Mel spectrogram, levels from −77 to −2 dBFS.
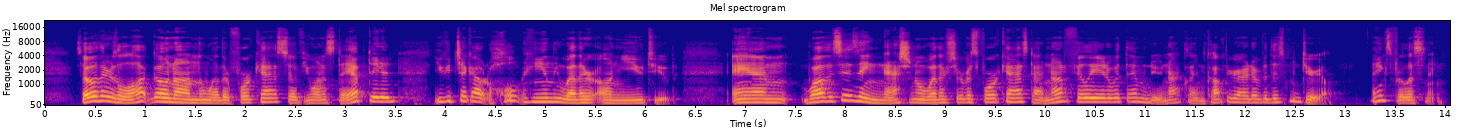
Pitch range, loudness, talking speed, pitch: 145-190 Hz, -21 LUFS, 220 wpm, 165 Hz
